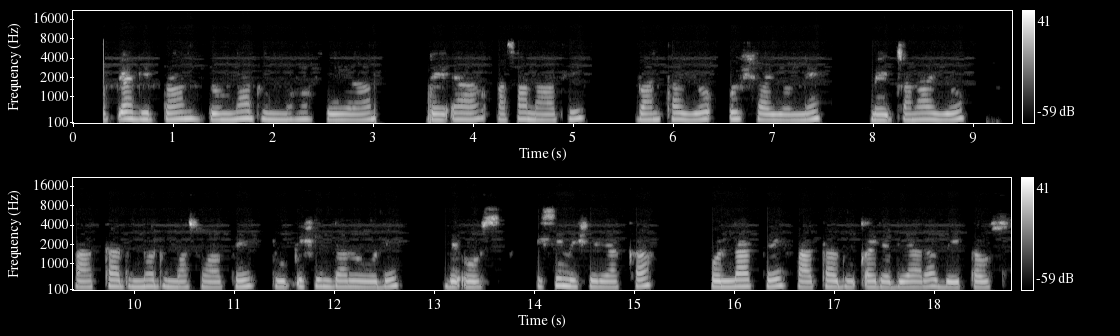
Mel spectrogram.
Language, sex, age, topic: Gamo, female, 25-35, government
